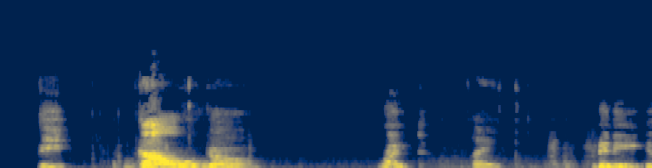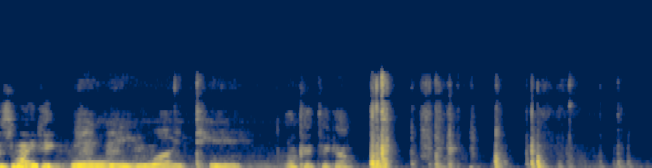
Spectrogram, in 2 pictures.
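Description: A toy talks in a recorded voice through a small loudspeaker.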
